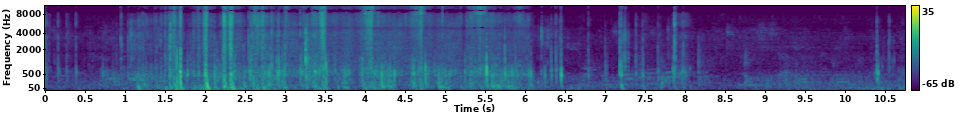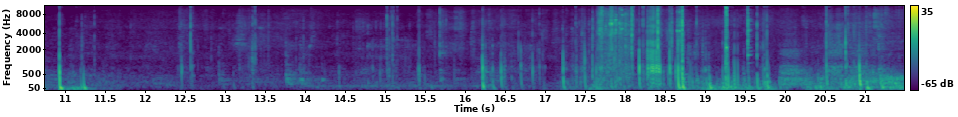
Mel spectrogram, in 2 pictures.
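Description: Rustling and bumping noises come from a phone being moved about roughly.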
